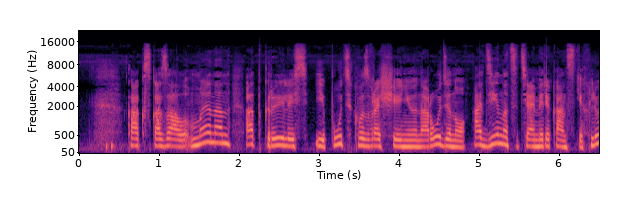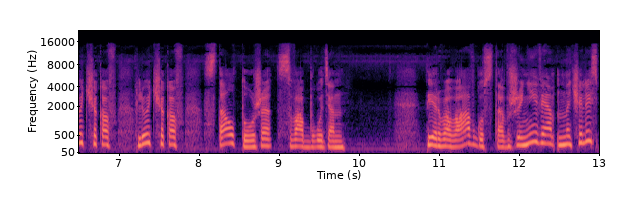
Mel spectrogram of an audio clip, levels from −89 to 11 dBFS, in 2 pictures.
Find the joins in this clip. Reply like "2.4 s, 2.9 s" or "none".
2.1 s, 7.2 s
